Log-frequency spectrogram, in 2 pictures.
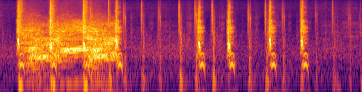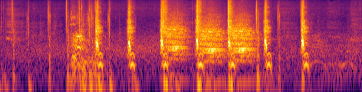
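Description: Blows thud against a creature in quick succession.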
